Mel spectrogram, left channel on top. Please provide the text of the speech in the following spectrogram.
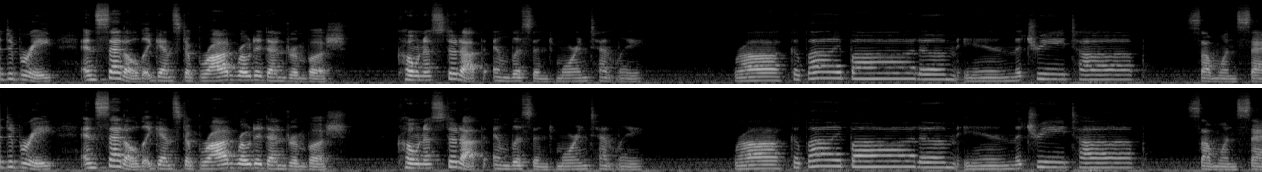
debris and settled against a broad rhododendron bush. Kona stood up and listened more intently. "Rock-a-bye bottom in the treetop," someone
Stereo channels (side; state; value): both; normal; correlation 0.34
